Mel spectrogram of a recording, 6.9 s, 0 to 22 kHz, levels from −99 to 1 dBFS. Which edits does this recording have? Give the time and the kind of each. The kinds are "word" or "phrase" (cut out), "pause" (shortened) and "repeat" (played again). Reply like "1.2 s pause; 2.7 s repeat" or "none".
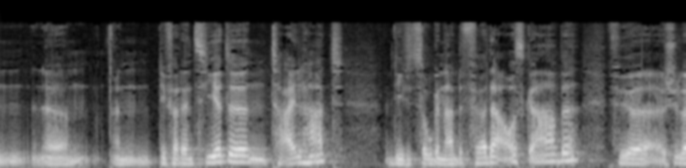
none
